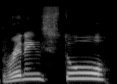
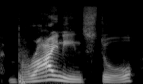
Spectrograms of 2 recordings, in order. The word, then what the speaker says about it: Briningstool: You got Brenningstool. Let's see here. Jake Brenningstool out of Clemson. Let me pronounce this correctly. Briningstool. Sorry, again, better. We've got a pronunciation guide up. Briningstool.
